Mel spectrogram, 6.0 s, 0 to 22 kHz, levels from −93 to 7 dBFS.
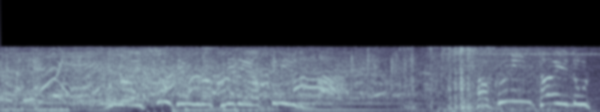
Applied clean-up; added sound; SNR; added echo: none; Cutlery, silverware; 10 dB; none.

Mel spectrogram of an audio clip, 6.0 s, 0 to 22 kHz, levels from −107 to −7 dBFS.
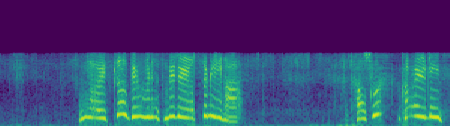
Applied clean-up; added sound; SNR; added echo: neural separator model SepFormer WHAM!.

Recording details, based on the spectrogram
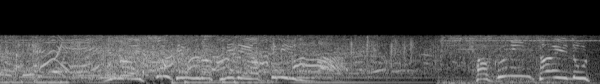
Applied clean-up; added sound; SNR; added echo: none; none; none; none.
